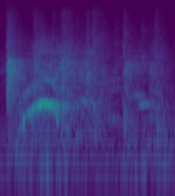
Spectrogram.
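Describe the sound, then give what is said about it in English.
Audience clapping in a poll for DC during a pop culture show: a short burst of clapping with a rising voice whooping over it, then quickly dying away. “Audience, I want you to clap if you're Marvel or DC. If you're Marvel. I see all of you. All of you. DC.”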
